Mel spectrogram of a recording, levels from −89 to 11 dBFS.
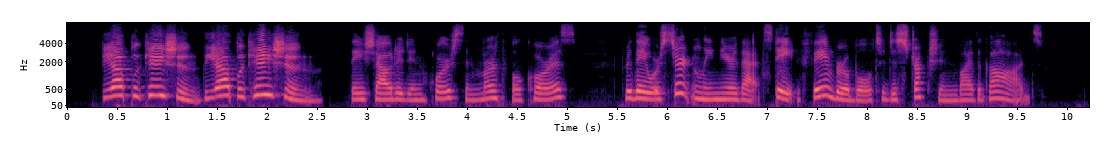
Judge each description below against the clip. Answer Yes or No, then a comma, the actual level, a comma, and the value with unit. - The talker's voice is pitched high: Yes, high, 195 Hz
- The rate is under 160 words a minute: Yes, average, 140 wpm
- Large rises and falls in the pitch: Yes, wide, 6.2 semitones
